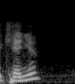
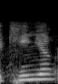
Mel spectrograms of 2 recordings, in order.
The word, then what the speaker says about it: Kenya: Do I have to say Kenya or Kenya? – I say Kenya because I was born before independence. Mm-hmm. You say Kenya. Just because.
